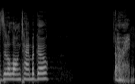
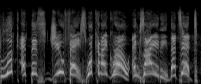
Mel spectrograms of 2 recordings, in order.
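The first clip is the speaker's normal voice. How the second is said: exasperated mock shout; 8 semitones higher than usual. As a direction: throw it out in comic exasperation. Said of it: "And I said".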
